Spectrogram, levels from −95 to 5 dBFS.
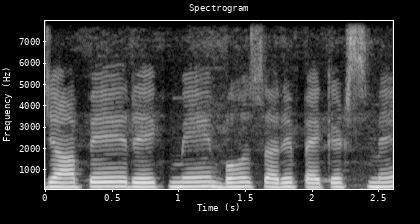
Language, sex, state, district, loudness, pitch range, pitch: Hindi, female, Punjab, Kapurthala, -13 LUFS, 200-215 Hz, 205 Hz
